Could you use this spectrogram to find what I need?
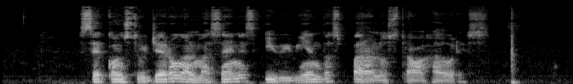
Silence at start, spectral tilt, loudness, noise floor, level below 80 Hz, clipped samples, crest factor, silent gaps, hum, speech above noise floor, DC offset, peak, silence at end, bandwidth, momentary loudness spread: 0.8 s; -5 dB/octave; -20 LUFS; -56 dBFS; -48 dBFS; under 0.1%; 18 dB; none; none; 37 dB; under 0.1%; -2 dBFS; 0.55 s; 16.5 kHz; 16 LU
